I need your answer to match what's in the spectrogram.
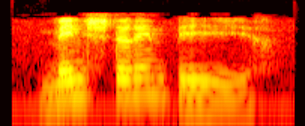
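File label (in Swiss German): "minschter", Bas Rhin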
